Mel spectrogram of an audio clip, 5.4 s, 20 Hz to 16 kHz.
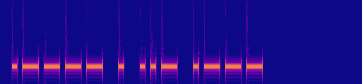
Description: Morse code, heard as a keyed tone, about 15 wpm, 700 Hz. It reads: 1EUJ
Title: Four Challenging Letter-Number Combinations 15wpm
